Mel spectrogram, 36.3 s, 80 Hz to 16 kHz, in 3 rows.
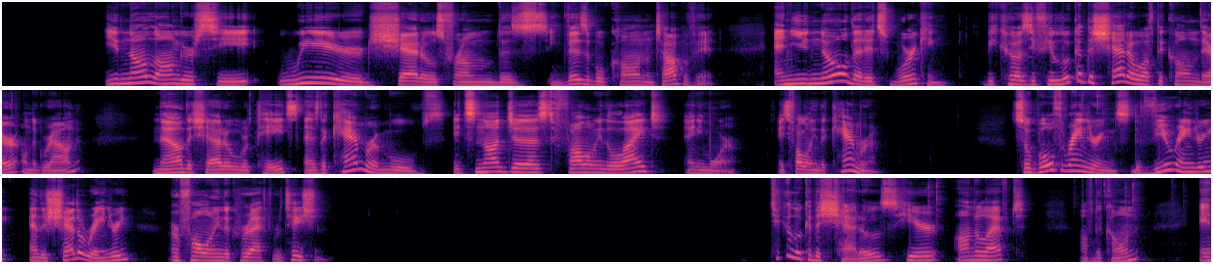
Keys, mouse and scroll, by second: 12.1-22.8 alt+drag, 31.3 alt+click, 33.4 click, 35.3 click, 35.9-36.2 alt+drag.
